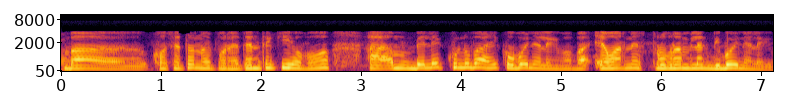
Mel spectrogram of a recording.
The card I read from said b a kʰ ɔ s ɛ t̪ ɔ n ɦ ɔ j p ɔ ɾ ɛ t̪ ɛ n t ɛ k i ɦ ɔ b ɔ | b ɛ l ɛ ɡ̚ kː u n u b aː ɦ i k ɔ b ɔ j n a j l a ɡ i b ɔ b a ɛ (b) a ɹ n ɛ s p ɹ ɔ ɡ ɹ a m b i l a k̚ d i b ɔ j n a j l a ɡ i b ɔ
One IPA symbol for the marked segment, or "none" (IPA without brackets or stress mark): w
